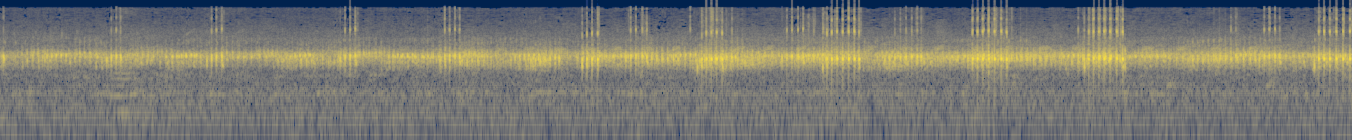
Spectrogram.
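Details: Spring chorus of Schlegel's green tree frogs in rice paddies near Sendai, Japan, during the breeding season: dense, overlapping trilling, with a nearer frog's rattling bursts standing out toward the end.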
